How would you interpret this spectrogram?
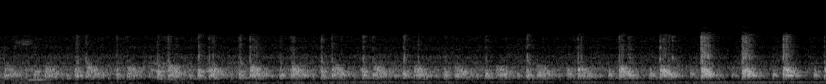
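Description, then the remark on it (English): A baby's fast, steady whooshing heartbeat pulses through a midwife's Doppler monitor, each beat a rhythmic swish over a low electronic hum, continuous and fairly loud with no talking. “And then she gets to baby, and baby's like... It almost sounds like wind, doesn't what it?”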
